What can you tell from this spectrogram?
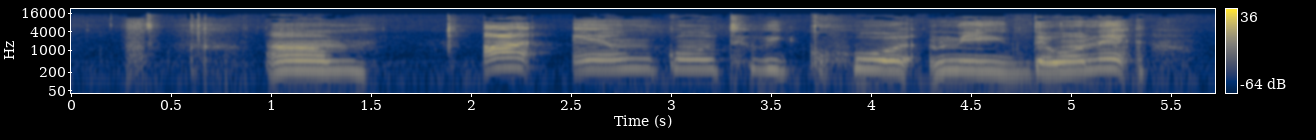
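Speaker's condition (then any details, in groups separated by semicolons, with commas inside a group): Speech impairment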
